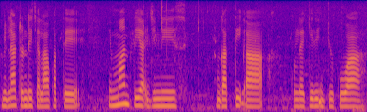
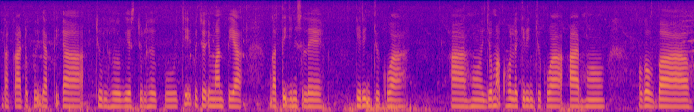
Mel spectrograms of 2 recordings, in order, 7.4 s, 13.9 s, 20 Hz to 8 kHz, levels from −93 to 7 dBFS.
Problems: background sounds at intervals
